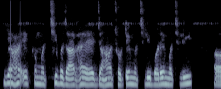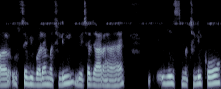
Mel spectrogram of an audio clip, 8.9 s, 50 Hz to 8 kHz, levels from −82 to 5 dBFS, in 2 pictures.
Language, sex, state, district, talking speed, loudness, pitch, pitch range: Hindi, male, Chhattisgarh, Balrampur, 155 wpm, -25 LUFS, 165 Hz, 155-185 Hz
